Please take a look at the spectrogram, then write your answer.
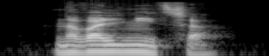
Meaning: thunderstorm
- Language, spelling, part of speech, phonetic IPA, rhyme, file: Belarusian, навальніца, noun, [navalʲˈnʲit͡sa], -it͡sa, Be-навальніца.ogg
